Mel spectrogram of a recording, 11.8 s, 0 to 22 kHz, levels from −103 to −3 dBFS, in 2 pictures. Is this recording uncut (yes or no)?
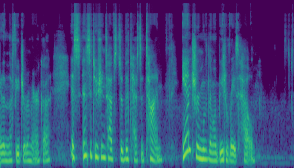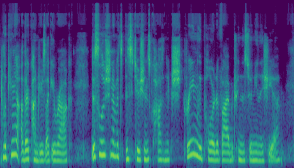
yes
